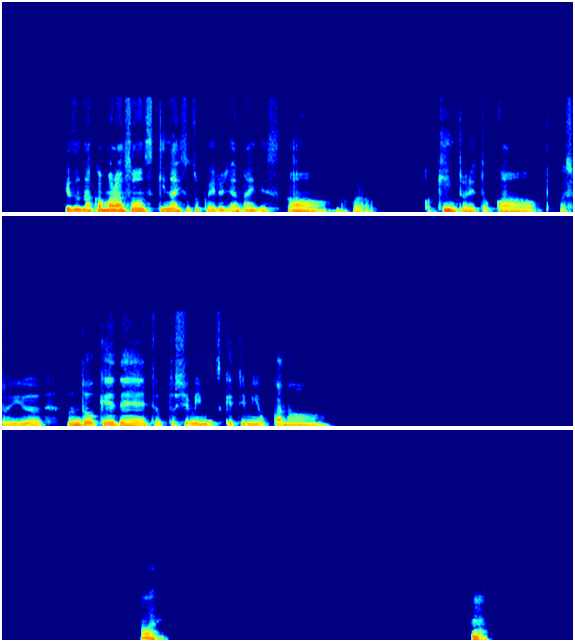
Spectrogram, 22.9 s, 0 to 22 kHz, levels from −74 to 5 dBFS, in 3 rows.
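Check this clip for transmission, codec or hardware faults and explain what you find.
Three short dropouts here, all AAC frame loss with concealment. At 7.05 s about 50 ms goes missing. At 17.22 s about 100 ms is lost in bursts spread over 180 ms, and at 19.35 s about 150 ms over 220 ms. The decoder patches each gap from the last good spectrum, so you get brief smeared, phasey, noisy blurs rather than clean silence. The worst run is roughly 70 ms. The light coding graininess underneath is likely just the low-delay AAC doing its normal job.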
